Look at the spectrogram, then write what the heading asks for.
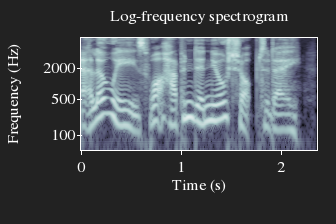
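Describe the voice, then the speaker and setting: A woman's voice: low-pitched, animated, normal speed, a little mellow, no room sound. Woman acting plump middle-aged guard, male, lazy, audiobook character, dry close sound. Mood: inquiring.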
